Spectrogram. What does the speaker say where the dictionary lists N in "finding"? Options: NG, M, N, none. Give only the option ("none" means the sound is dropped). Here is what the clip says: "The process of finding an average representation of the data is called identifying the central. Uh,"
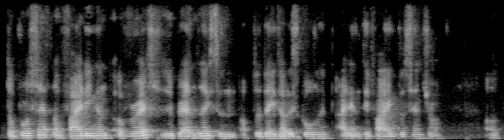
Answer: none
